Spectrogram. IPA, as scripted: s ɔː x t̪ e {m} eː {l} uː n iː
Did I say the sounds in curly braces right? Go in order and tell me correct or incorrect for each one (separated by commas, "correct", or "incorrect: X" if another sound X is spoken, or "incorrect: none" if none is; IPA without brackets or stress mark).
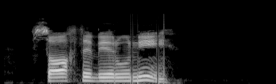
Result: incorrect: b, incorrect: ɾ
